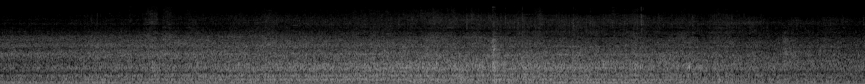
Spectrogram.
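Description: Passenger train rolling past behind a Hitachi-built diesel-electric locomotive: a steady rumble of engine and wheels on the rails as the coaches file by, swelling to its loudest about halfway and easing off toward the end.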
